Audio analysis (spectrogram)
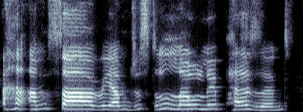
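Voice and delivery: hammed-up meek servant; slow, drawn-out mock grovelling; Grumio. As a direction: play at being the humble underling. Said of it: "Grumio was like".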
